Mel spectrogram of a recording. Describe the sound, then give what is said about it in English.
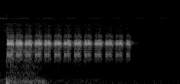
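A lesser toad, also called the Malayan dwarf toad (Ingerophrynus parvus), gives a rapid, pulsing trill of about a dozen evenly spaced buzzy notes, loud, lasting just over a second before cutting off into quiet. “This is the lesser toad or the Malayan dwarf toad. It is Ingerophrynus parvus.”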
